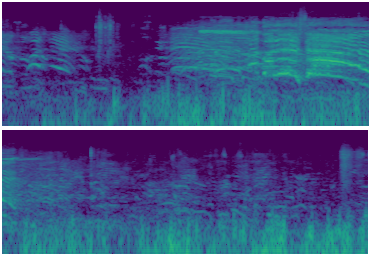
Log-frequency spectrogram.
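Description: Men shout to each other across an open-air football pitch, some way off.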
